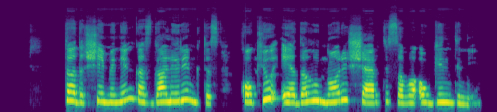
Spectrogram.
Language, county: Lithuanian, Alytus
